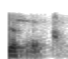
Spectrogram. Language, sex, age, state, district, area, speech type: Kashmiri, male, 18-30, Jammu and Kashmir, Shopian, rural, conversation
